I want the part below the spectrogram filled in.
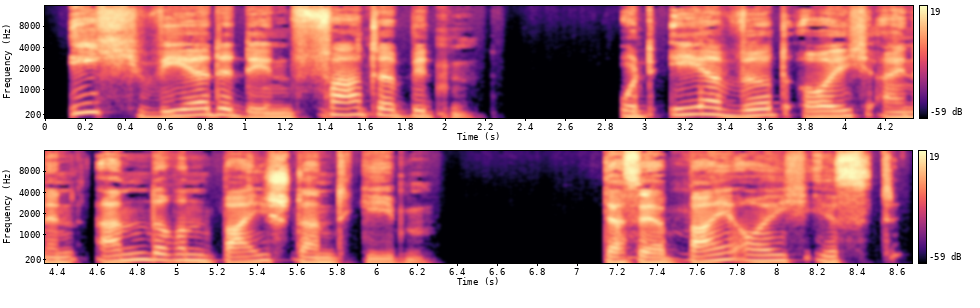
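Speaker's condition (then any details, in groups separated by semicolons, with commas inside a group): No condition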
